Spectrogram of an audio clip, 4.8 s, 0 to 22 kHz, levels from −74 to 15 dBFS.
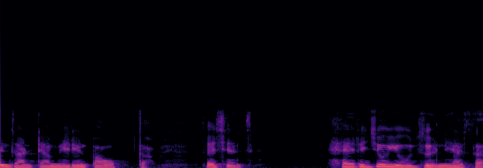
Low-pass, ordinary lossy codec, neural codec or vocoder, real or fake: none; none; none; real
